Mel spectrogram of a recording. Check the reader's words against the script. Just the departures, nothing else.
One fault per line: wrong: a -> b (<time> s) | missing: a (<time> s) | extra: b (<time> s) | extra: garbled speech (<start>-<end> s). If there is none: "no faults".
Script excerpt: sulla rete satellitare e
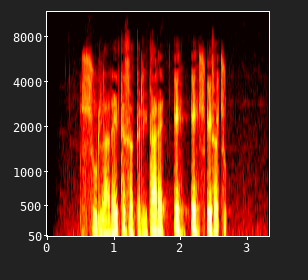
extra: garbled speech (2.1-2.7 s)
